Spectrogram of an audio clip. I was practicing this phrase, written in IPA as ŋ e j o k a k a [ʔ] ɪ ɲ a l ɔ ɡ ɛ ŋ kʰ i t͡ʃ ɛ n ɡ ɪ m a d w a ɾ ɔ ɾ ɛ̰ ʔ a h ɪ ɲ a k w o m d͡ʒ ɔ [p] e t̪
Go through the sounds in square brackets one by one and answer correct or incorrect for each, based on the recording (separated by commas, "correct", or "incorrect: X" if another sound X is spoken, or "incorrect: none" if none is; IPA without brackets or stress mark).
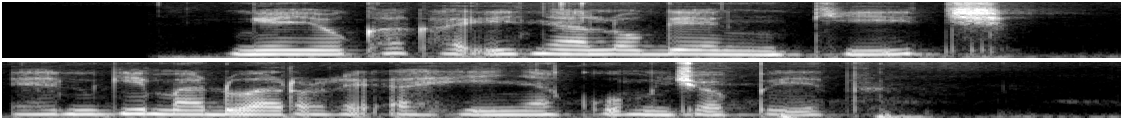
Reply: correct, correct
